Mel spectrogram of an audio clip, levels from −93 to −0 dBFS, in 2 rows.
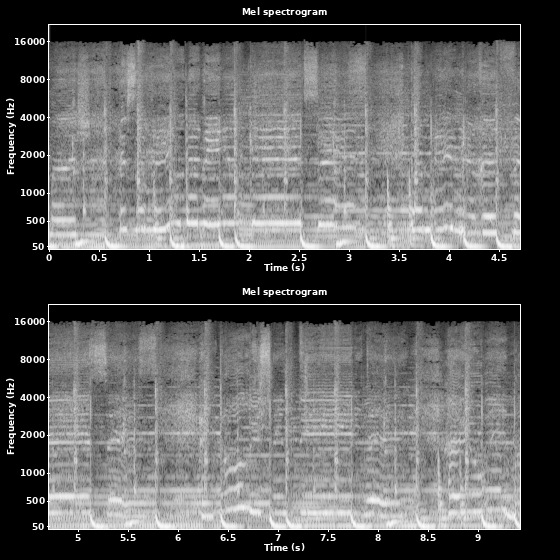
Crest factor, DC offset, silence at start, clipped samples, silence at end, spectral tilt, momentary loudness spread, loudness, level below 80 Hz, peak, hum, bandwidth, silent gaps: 8 dB; under 0.1%; 0 s; under 0.1%; 0 s; -5 dB/octave; 2 LU; -10 LUFS; -14 dBFS; 0 dBFS; none; 16.5 kHz; none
